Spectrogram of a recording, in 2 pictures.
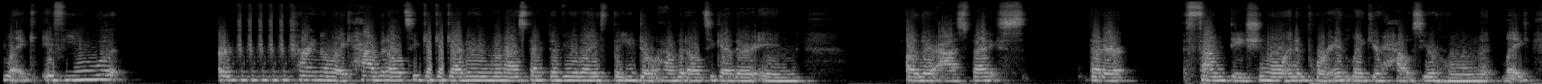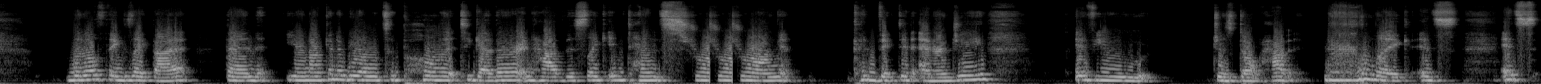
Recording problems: distortion; heavy; 18% of the sound clipped
off-mic speech; far
room echo; very slight; dies away in 0.2 s
audio stuttering; at 2.5 s, at 4 s and at 22 s

